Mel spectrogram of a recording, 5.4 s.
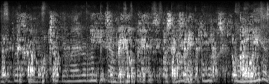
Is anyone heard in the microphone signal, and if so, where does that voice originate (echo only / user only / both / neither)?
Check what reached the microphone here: both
